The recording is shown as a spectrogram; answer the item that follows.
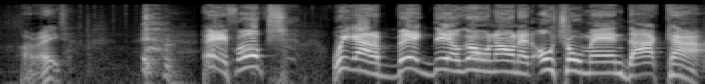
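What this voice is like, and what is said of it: Truck-pull announcer voice. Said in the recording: “Now can you do it in your truck pull voice?”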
